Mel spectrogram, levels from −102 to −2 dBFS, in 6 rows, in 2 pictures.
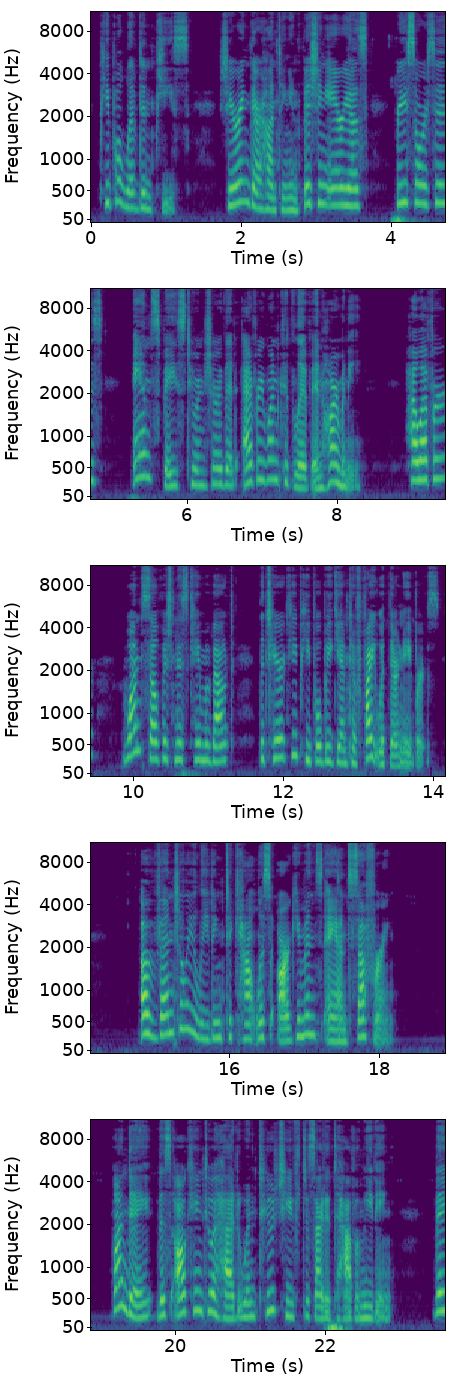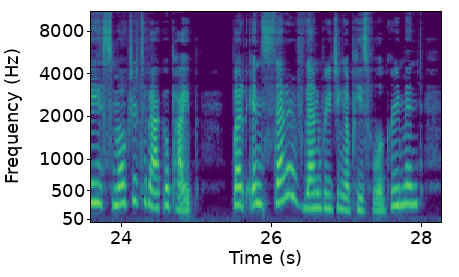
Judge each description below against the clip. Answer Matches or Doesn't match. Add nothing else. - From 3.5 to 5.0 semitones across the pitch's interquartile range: Matches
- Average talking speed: Matches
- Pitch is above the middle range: Matches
